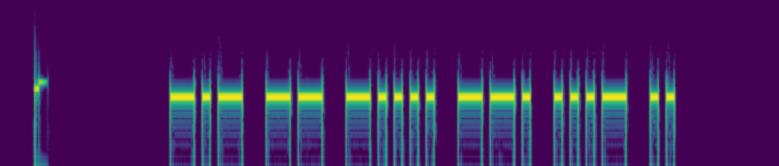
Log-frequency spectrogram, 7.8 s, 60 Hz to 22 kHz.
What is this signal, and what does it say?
Morse code, heard as a keyed tone, about 15 wpm, 700 Hz. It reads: KM6GVI
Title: USA Call Signs 15wpm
